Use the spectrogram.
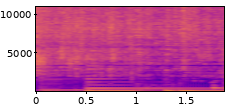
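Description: Tau pork and fucuk frying in a small amount of oil for Hakka yong tau foo, a close, steady sizzle that swells in two bursts as the pieces hit the pan.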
